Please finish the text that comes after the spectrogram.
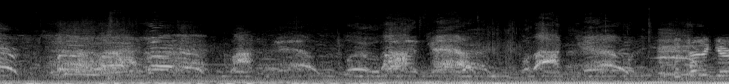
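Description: A protest crowd shouts at police in a series of loud, rhythmic chanted bursts, voices yelling and bellowing over a constant low rumble of background noise.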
